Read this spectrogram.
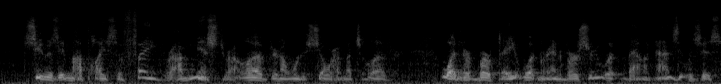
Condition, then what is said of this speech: Vocal cord paralysis. It doesn't sound as good as it used to.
